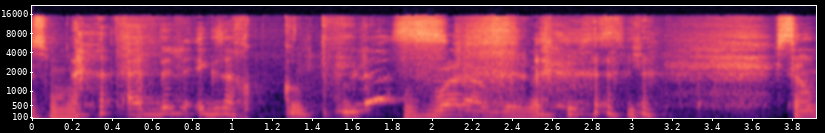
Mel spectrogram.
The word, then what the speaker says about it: Adèle Exarchopoulos: Je vous laisse prononcer son nom. Adèle Exarchopoulos.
